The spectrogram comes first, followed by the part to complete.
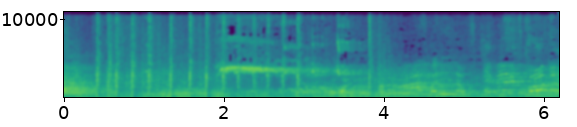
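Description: Handball bouncing and slapping on a sports hall floor in quick knocks, then one referee's whistle blast about two seconds in, lasting about a second. Players' voices echo in the hall throughout.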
